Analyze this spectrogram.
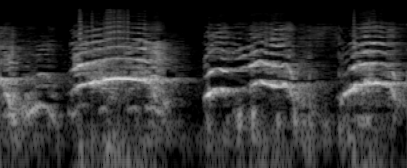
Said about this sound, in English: I mean, he is screaming like a stereotype.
